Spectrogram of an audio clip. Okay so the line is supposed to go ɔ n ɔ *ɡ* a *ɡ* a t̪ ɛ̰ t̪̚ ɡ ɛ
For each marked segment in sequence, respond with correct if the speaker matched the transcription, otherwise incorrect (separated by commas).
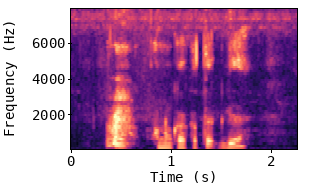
incorrect, incorrect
